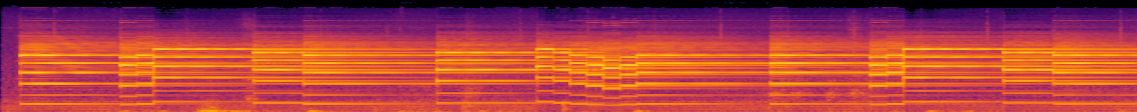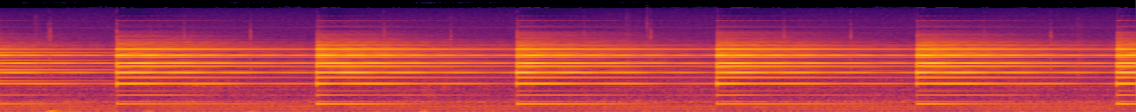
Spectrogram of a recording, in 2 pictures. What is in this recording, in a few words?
Ave Marie Chime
